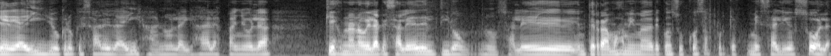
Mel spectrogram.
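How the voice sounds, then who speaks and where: A woman talks at a fairly quick pace in a very deep, low pitch, with a dark, mellow tone and monotone, flat intonation. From Venezuela, Caracas. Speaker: novelist and journalist. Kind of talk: interview. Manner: fast; halting, many fillers and repetitions.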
